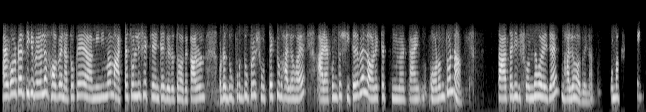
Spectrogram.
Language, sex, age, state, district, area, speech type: Bengali, female, 18-30, West Bengal, Dakshin Dinajpur, urban, conversation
